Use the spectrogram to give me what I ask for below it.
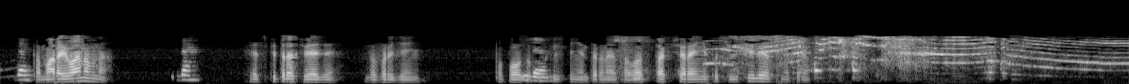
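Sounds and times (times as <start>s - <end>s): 
speech: 0.2s - 4.3s, 5.0s - 8.6s
young child crying after bumping itself: 7.0s - 11.2s.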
